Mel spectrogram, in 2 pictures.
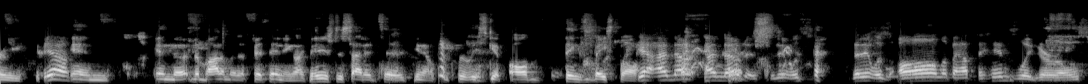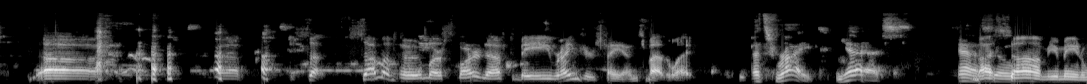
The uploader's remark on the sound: hosted a Twitter Spaces the other day to give their live commentary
